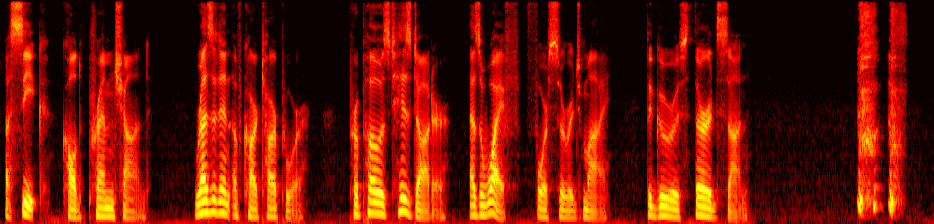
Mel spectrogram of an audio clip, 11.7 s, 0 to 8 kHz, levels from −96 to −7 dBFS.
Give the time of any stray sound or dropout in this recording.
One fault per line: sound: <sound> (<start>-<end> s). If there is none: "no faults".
sound: cough (10.7-11.3 s)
